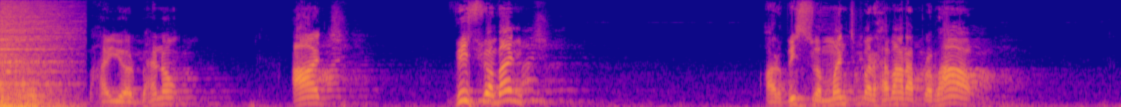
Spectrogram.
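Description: An elderly man gives a speech into a microphone, speaking forcefully in bursts.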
